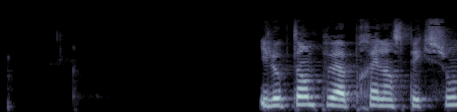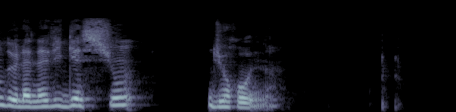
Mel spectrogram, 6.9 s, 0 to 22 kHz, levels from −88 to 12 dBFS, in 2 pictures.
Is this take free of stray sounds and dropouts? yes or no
yes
